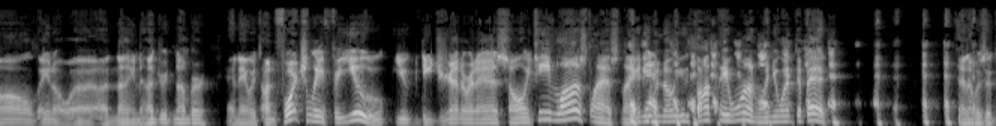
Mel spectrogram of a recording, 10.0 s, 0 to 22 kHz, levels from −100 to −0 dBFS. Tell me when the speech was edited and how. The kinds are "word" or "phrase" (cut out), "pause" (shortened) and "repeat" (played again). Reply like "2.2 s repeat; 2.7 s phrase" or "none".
2.2 s pause; 2.6 s word; 5.3 s word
